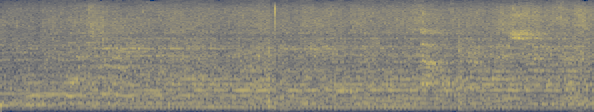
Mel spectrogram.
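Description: Steady, loud hum and hiss of a busy indoor hall's background noise, holding a few constant tones, with no distinct events.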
